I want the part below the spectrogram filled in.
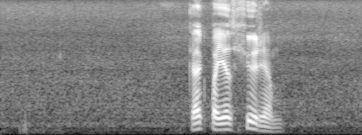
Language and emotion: Russian, neutral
